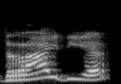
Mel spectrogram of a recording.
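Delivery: "drei Bier" with rolled Spanish r's; R vibrante. Shown as a demonstration. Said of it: "tres cervezas con la R". ("drei Bier" con erres vibrantes)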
